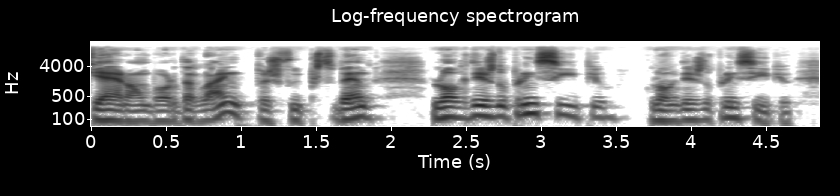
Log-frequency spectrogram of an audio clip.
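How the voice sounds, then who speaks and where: A man speaks with a slight Azorean accent. The recording is very clean, with a silent background. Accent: slight Azorean (São Miguel). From Azores, São Miguel. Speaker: psychiatrist. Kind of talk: explanatory interview.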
